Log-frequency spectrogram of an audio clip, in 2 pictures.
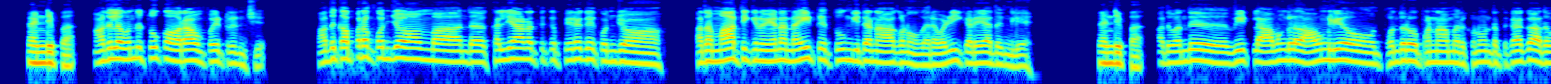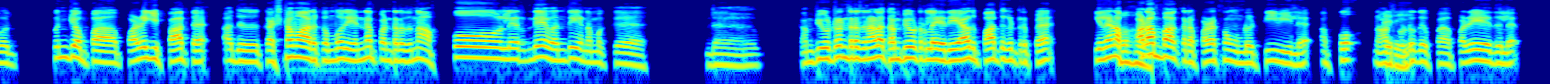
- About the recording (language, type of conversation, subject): Tamil, podcast, இரவில் தூக்கம் வராமல் இருந்தால் நீங்கள் என்ன செய்கிறீர்கள்?
- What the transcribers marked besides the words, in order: in English: "நைட்டு"; in English: "கம்ப்யூட்டர்ன்றதுனால, கம்ப்யூட்டர்ல"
